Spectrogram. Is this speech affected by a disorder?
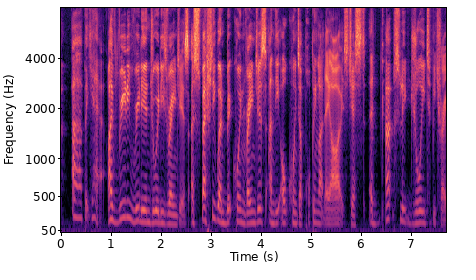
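No.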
